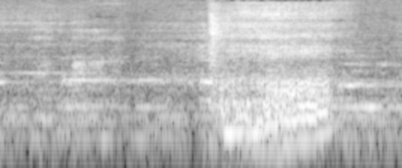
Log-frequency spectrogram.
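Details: One loud, rough snore on a breath in, with steady background noise and faint music or a television; snoring.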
